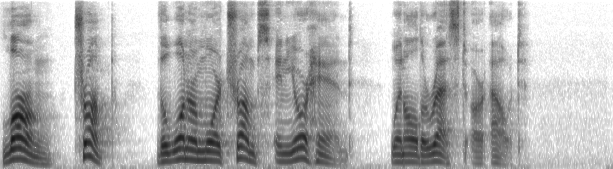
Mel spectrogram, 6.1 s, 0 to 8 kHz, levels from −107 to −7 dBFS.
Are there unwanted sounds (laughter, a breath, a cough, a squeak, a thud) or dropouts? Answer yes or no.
no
